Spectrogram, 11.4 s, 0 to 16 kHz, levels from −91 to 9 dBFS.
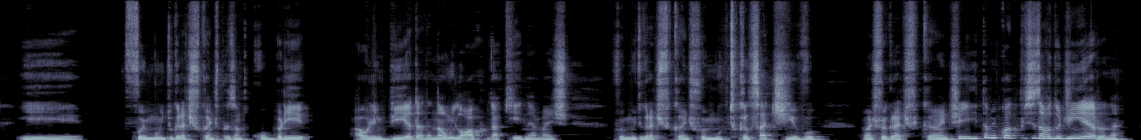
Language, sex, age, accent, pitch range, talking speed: Portuguese, male, 20-39, Brazilian, 125-155 Hz, 170 wpm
